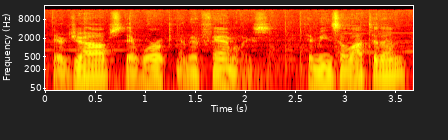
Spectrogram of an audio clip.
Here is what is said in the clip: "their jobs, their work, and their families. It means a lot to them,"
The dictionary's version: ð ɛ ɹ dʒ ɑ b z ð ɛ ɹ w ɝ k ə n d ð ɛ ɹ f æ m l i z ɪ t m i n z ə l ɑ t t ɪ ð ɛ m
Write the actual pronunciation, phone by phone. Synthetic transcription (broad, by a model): ð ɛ ɹ dʒ ɑ b z ð ɛ ɹ w ɝ k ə n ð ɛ ɹ f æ m l i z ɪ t m i n z ə l ɑ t t ɪ ð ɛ m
